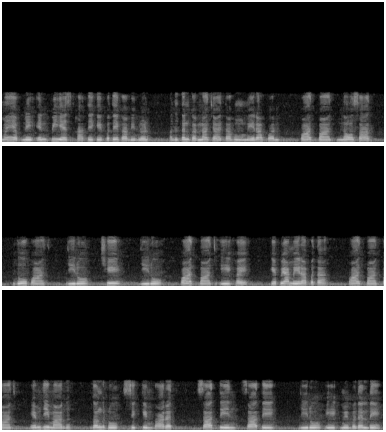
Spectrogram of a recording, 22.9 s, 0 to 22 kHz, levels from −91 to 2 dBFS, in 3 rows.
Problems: constant background noise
